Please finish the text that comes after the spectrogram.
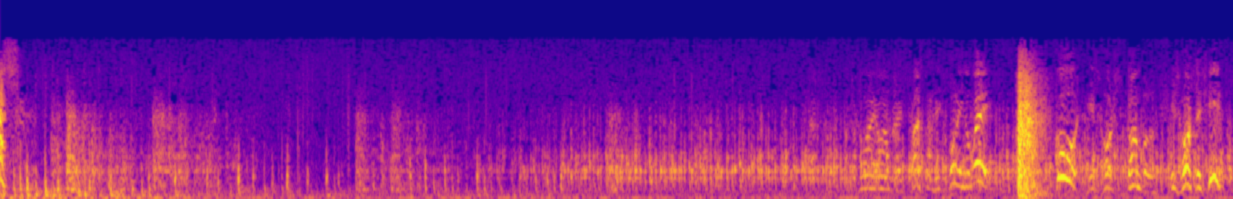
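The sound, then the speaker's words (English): A horse galloping as its rider, Lean John, flees pursuers toward Monterey, its hooves pounding in a quick, steady rhythm that runs throughout, with one loud, sharp crack breaking through near the end. “The horse is still running.”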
